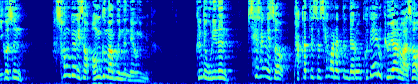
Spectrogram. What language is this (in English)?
Korean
